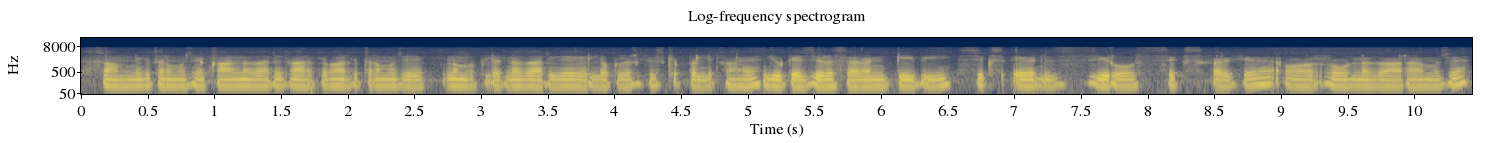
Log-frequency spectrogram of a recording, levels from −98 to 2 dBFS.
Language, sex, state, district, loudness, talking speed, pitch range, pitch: Garhwali, male, Uttarakhand, Tehri Garhwal, -21 LUFS, 270 wpm, 115-120 Hz, 115 Hz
